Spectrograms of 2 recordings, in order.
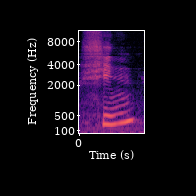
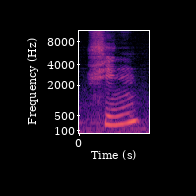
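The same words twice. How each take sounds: No difference in how they are said.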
